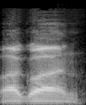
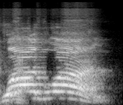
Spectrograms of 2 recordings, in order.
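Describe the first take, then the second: First: Host echoing the Jamaican wagwan; a lighter Jamaican wagwan back; Jamaican accent. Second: Loud, high Jamaican wagwan; Jamaican accent. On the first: Retold or imitated. Host answering the greeting in a Jamaican accent. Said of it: "they crack on my Jamaican accent". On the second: Pretend. Defiantly greeting the host in Jamaican accent. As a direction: belt it out in Jamaican patois. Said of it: "my Jamaican accent".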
